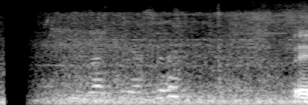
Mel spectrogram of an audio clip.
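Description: Steady low background noise with faint voices.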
